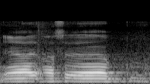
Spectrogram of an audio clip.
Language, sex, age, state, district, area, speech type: Dogri, male, 30-45, Jammu and Kashmir, Reasi, urban, spontaneous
